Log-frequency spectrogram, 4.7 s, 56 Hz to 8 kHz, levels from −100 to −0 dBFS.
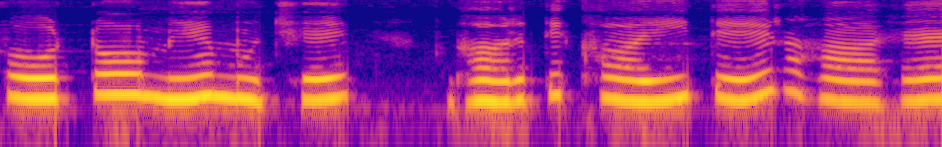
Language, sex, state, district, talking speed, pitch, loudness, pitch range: Hindi, female, Madhya Pradesh, Umaria, 100 wpm, 285 Hz, -15 LUFS, 270-305 Hz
